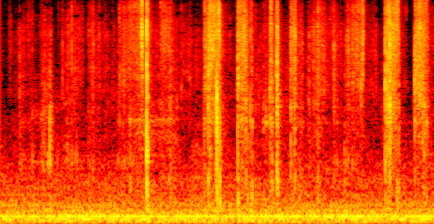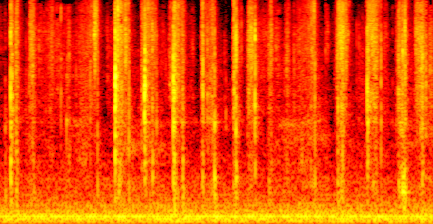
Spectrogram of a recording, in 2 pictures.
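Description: A thin-cardstock tarot deck being shuffled by hand: a run of quick, irregular card flicks and slaps as the cards pass between the hands.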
